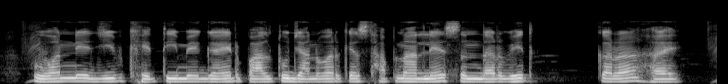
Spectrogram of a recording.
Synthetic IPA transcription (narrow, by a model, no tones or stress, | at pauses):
ʋənːəd͡ʒiːʋkʰeːt̪imẽɡəɪɾpaːlt̪ud͡ʒaːnwəɾkest̪ʰaːpnalesə̃nd̪ʱəɾbʱɪt̪ | kəɾəɦəe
